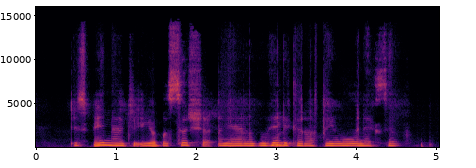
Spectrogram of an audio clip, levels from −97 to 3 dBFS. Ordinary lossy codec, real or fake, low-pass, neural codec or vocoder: MP3, 96 kbps; fake; 14.4 kHz; codec, 44.1 kHz, 2.6 kbps, DAC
